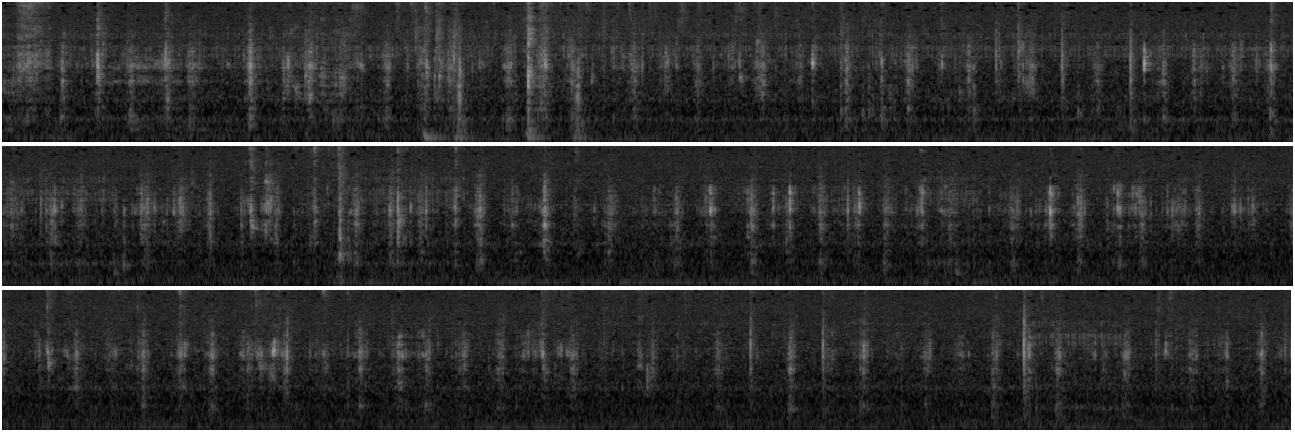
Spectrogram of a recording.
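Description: Chewing a mouthful of corn cheese: many small irregular wet mouth clicks. Now and then a metal fork taps and scrapes the metal baking tray.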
